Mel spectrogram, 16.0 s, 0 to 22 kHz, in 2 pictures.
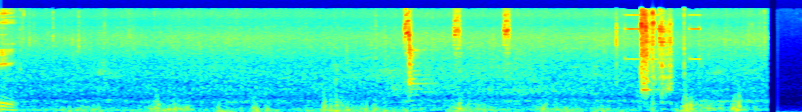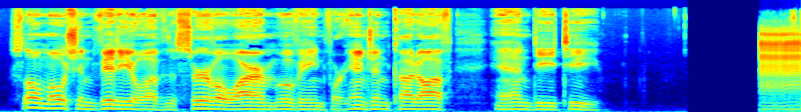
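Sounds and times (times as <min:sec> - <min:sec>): wind on microphone: 0:00.2 - 0:07.7
servo whirring buzz: 0:15.6 - 0:16.0.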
